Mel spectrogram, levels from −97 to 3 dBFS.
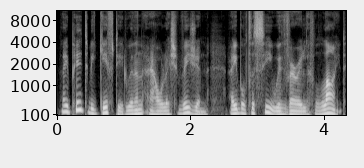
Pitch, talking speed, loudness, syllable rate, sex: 130 Hz, 220 wpm, -18 LUFS, 6.3 syllables/s, male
